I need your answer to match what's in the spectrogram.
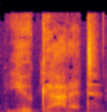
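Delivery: menacing whisper; Satan's whisper. Retold or imitated. Satan answering the Son of God in a menacing whisper. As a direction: hiss it low like a threat. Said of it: "can't you almost hear Satan saying".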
